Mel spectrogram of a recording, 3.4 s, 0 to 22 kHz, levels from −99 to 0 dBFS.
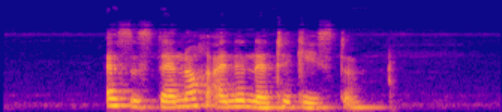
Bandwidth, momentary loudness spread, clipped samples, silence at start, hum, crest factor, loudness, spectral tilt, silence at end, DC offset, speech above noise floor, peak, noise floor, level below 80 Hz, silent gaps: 7.8 kHz; 13 LU; under 0.1%; 0.7 s; none; 18 dB; -18 LUFS; -6 dB/octave; 0.8 s; under 0.1%; 45 dB; -2 dBFS; -63 dBFS; -62 dBFS; none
